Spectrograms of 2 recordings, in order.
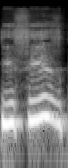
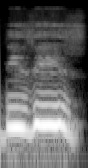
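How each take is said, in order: First: The middle consonant is a hissing s sound. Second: The middle consonant is a buzzing z sound. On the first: The speaker calls it wrong. "అది డిసీజ్ కాదు" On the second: The speaker calls it right. "డిజీజ్ అనాలి"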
